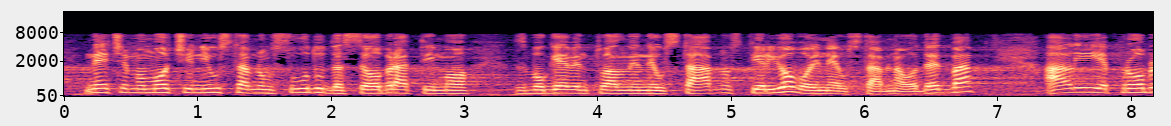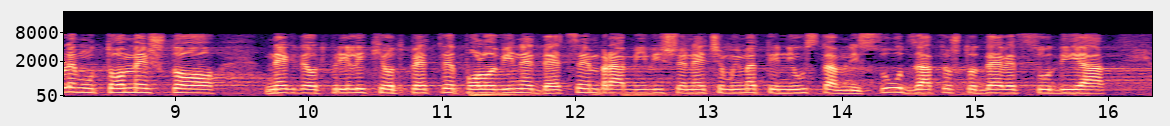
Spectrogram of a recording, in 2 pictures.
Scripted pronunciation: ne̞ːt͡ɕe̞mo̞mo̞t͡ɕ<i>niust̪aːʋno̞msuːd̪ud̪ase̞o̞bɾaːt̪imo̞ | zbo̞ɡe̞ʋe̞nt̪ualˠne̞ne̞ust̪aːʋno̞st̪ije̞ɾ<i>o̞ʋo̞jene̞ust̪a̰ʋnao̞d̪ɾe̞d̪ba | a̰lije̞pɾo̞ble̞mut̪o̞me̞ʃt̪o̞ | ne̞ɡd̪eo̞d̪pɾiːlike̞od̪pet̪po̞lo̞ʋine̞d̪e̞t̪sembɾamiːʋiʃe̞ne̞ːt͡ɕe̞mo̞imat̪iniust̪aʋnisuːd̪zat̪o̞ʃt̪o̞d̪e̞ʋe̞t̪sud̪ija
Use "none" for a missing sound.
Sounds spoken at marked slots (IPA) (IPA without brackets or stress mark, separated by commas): i, i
